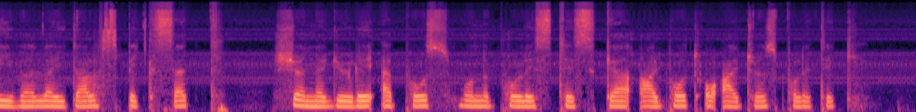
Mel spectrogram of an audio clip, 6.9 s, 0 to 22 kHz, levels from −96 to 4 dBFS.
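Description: It's a speech clip with timecode bleed all the way through: a quiet chirping warble around 1 and 2 kHz, roughly 30 dB down, whose rhythm fits 29.97 fps code leaking from a neighbouring line. Between 0.65 and 5.03 s there are scattered short gaps, about seven lost packets of 20 ms or less, each patched by extending the last sound, leaving brief ticks and smears.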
